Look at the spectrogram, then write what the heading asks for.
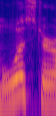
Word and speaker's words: Wooster: a gain of 3 and Larry is from Wooster Ohio and that's how it's W oo s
